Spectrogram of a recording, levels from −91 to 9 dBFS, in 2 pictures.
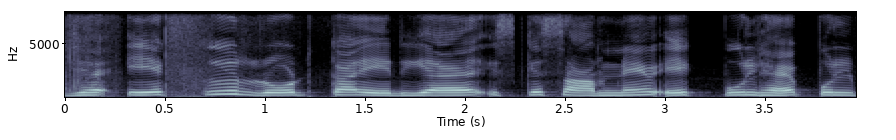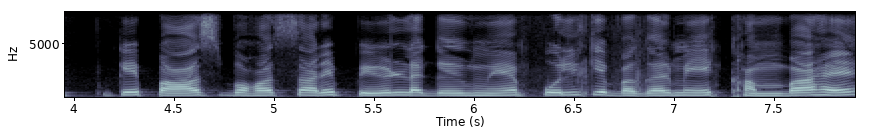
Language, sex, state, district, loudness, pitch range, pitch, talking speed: Hindi, female, Bihar, Jahanabad, -19 LUFS, 220-240 Hz, 230 Hz, 210 wpm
